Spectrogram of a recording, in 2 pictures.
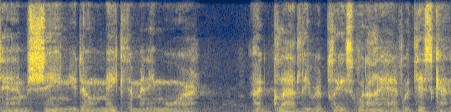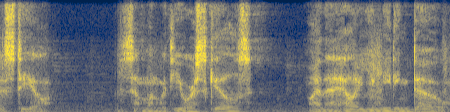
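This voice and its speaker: A man puts on a character voice, pitched very deep and low, at a moderate pace. Background noise is clearly audible. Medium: machinima. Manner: terse, deadpan.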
